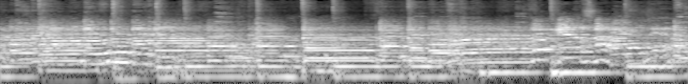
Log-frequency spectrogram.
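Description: Live blues played on electric guitar with upright double bass plucking deep notes underneath.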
